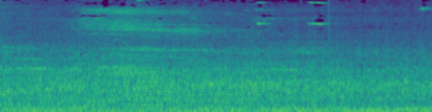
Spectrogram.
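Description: Steady, loud road traffic: cars and vans running past in dense city traffic.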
